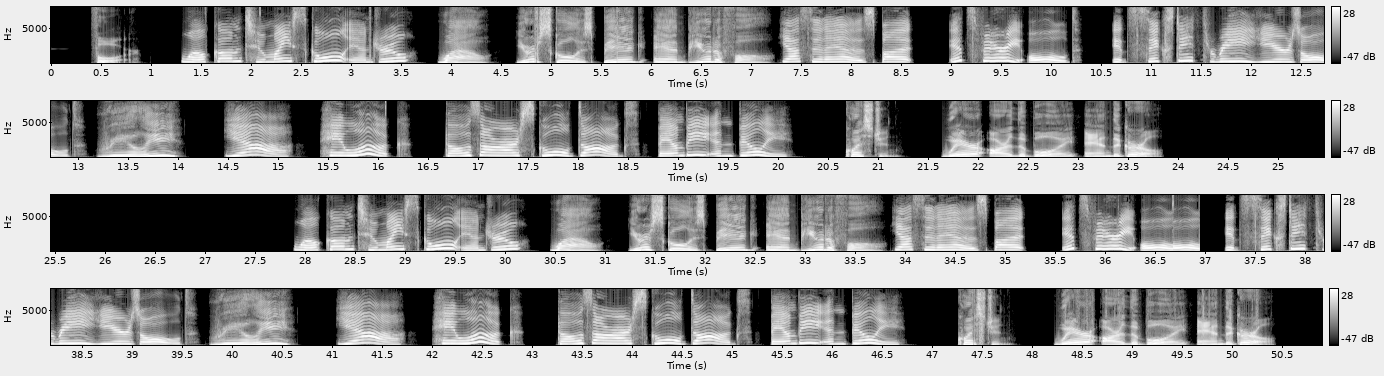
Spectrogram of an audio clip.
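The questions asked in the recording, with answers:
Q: Where are the boy and the girl?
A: At the girl's school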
